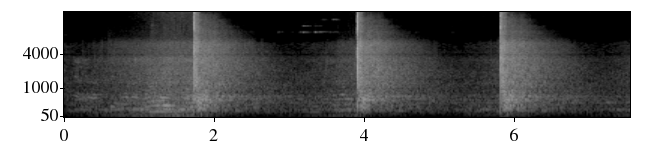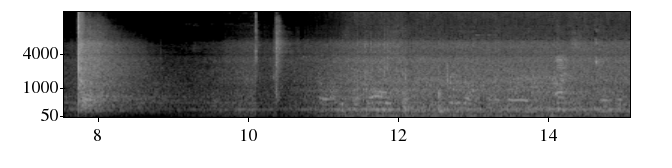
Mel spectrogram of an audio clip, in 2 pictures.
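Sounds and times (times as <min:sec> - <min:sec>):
gunshots with echo: 0:01.6 - 0:02.7, 0:03.8 - 0:04.9, 0:05.8 - 0:06.9, 0:07.7 - 0:08.7.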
